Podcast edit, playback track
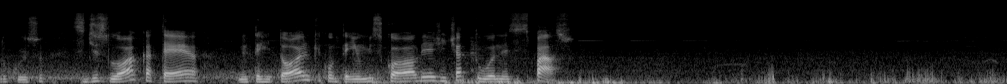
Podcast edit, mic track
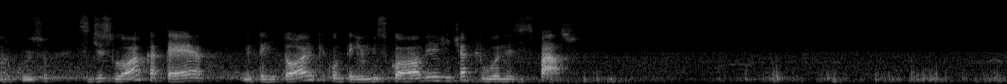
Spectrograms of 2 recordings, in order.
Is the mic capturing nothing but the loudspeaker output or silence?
Yes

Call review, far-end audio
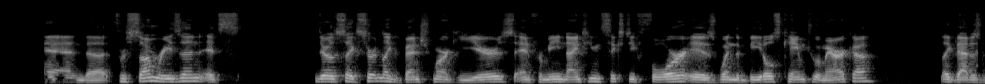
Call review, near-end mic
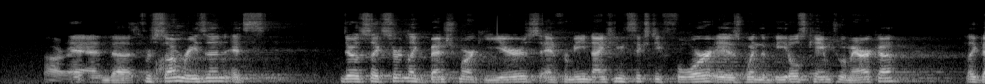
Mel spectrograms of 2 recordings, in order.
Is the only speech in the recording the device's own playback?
No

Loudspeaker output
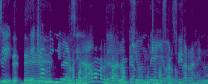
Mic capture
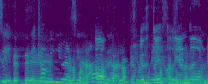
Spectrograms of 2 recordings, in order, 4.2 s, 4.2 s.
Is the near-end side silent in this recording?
No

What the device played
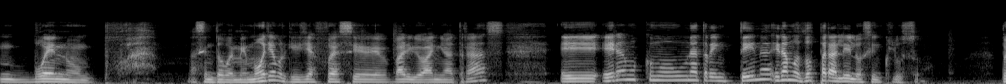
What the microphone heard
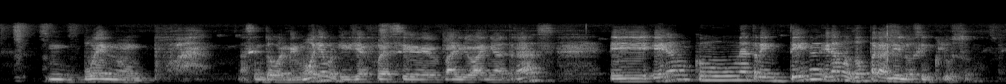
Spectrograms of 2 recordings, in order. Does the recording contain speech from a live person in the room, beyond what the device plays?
No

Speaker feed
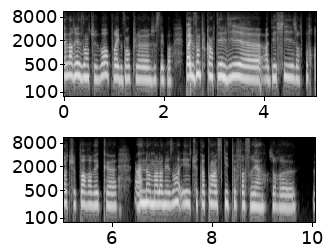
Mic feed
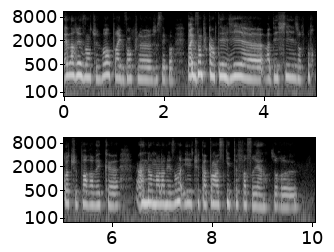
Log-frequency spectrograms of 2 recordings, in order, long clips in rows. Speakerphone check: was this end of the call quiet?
Yes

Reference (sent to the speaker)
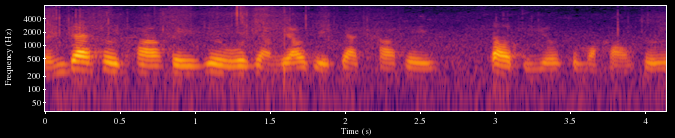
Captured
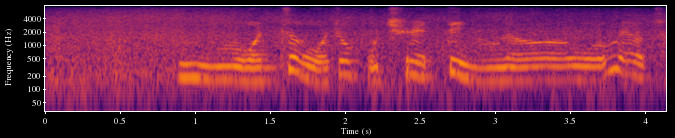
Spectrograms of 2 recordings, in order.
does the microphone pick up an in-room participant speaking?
Yes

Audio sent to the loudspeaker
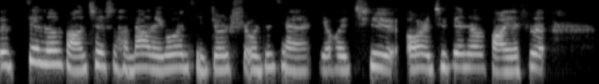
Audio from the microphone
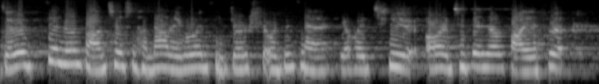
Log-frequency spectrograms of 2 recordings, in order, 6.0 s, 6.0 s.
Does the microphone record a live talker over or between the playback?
No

